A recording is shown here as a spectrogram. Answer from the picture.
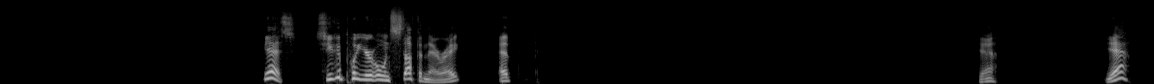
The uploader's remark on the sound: This was a live class recorded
